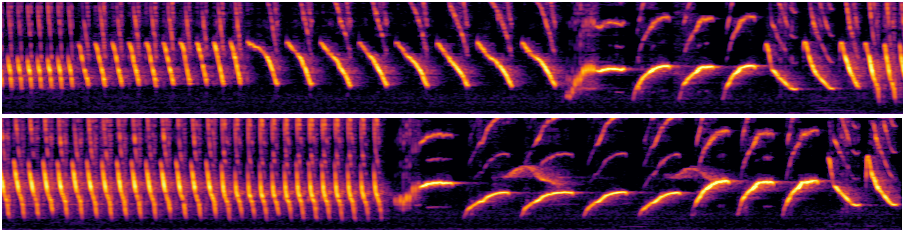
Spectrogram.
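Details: Canary song meant to get other canaries singing: rapid repeated downward-swept whistles alternating with dense buzzy rolling trills, varied phrases running continuously at high pitch.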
